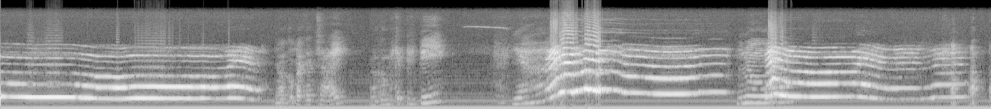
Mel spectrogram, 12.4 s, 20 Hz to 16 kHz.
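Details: Male Siberian Husky, 11 years old, a pet that vocalises a lot, howling; long, clear, wavering tones with rich overtones, broken by short talkative yips and whines before rising into another sustained howl, with a steady background hum.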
